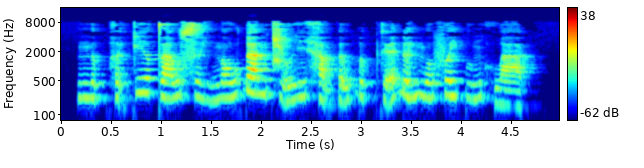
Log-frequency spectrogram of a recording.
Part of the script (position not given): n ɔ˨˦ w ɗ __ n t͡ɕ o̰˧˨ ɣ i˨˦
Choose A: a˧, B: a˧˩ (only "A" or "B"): A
